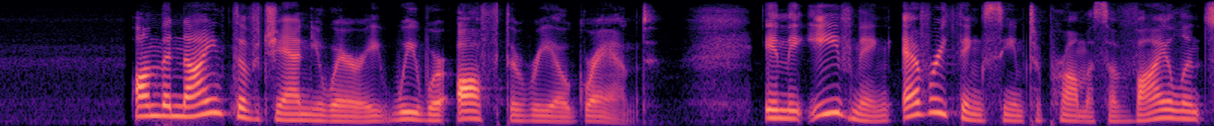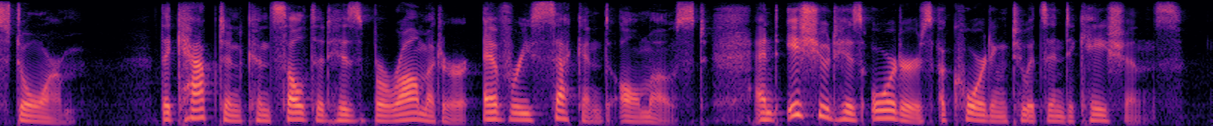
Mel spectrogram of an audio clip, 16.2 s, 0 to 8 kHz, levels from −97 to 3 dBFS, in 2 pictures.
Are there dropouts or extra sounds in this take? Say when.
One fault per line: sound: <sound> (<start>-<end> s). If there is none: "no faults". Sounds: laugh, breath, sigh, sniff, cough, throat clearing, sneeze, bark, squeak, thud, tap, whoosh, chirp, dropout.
no faults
